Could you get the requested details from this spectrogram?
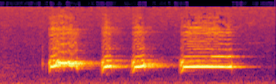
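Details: Zebra dove of the 'malaikat maut' voice type, called suitable as breeding stock: a bright opening coo, two short clipped notes, then one long sustained mellow final note, clear against near silence.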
